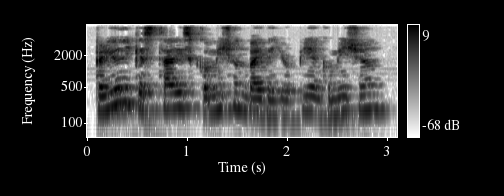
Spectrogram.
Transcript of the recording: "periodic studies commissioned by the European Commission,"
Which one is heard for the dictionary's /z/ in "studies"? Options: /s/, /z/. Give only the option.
/s/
